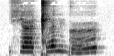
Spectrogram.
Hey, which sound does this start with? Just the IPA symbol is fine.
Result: ç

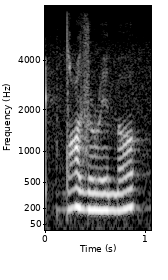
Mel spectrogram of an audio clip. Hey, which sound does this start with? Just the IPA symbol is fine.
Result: dˤ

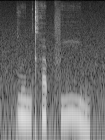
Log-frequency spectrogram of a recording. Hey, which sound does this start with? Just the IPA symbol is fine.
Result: p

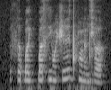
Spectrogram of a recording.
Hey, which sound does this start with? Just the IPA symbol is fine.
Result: θ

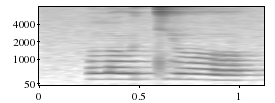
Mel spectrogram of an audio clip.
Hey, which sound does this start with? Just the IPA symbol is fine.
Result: lˠ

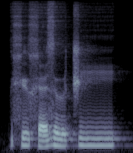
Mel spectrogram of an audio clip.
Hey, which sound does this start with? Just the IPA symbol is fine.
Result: xʲ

